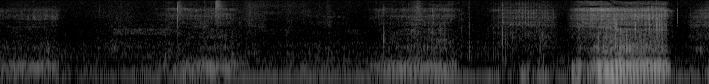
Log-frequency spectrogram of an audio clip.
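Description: Repeated low rattling breaths in a quiet room, ending in one louder snorting breath; a sleeping animal snoring.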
